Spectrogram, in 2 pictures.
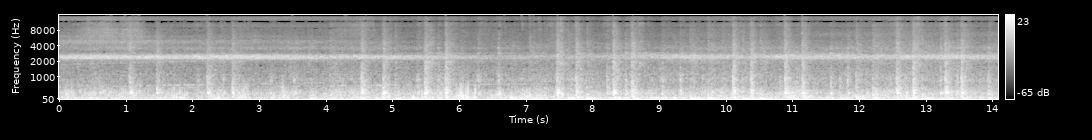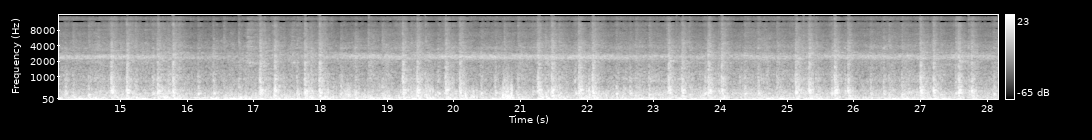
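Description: JR East E235 series 1000 electric commuter train running past alongside the platform, its wheels clicking and knocking over the rail joints over a steady rumble. A steady high-pitched whine runs along with it.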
